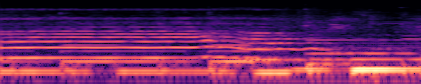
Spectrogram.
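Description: A woman's voice holds one long sung note, without clear words, that slides down a little after a second in, over fingerpicked acoustic guitar.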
